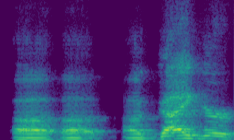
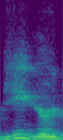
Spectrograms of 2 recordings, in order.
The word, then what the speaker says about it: Giger: talking about even today, Geiger or Giger, depending on how you want to pronounce him, in his creation of Alien, and the significance of that in the evolution of science fiction.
